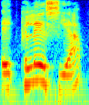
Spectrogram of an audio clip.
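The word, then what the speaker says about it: ἐκκλησία: iglesia viene de de un término griego sí que es eh se pronuncia eclesia y que significa los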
